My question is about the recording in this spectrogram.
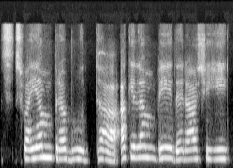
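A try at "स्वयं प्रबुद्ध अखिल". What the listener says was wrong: Yeah, that Prabuddha, Akila are two different words, but you have to say it together. So Swayam Prabuddha Akila.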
